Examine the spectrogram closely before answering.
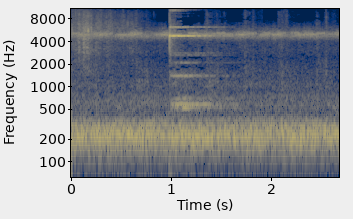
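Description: A bright chime rings out once.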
